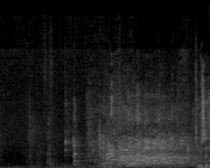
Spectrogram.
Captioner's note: audience Laughing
